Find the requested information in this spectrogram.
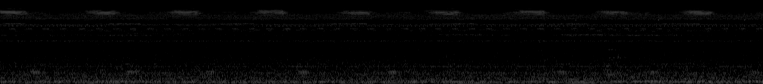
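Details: Crickets calling on a hot summer night in a countryside forest, sharp high chirps recurring roughly every 0.8 seconds above a dense, steady background of insect trilling.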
